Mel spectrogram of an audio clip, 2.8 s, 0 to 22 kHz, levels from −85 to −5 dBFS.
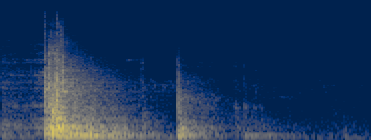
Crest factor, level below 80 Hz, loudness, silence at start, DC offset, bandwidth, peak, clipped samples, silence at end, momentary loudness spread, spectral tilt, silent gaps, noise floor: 24 dB; -42 dBFS; -27 LUFS; 0.3 s; under 0.1%; 14 kHz; -6 dBFS; under 0.1%; 1.3 s; 22 LU; -7 dB/octave; none; -68 dBFS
